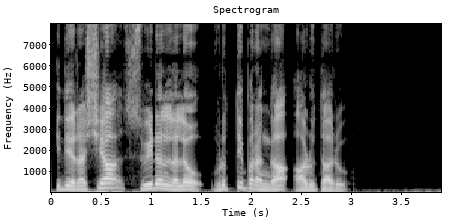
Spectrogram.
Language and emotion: Telugu, neutral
